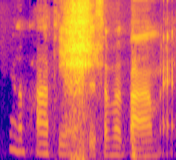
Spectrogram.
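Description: It is said in a small, mousy voice.

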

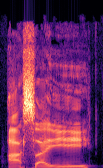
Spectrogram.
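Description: It is said the way Brazilians say it.

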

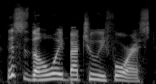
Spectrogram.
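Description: The name is said boldly, with confidence. The speaker calls it right.

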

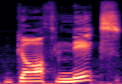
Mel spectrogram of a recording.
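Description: It is said in an imitated Australian accent. "he's Australian. So it'd be like Garth Nix. No, that was bad"

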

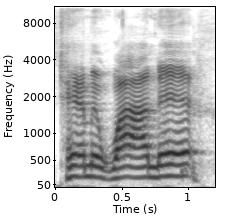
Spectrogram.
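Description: The name is said with a hillbilly twang. This is how the hosts have always said it. "putting more of a redneck hillbilly twist on it"

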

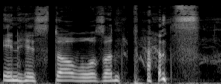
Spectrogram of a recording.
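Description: The line is broken up by laughter. The speaker calls it wrong. "I could not say that without corpsing"

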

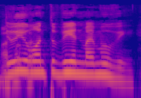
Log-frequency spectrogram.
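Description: It is spoken in an accent that sounds Russian. The speaker calls it wrong. "That's an excellent Russian accent"

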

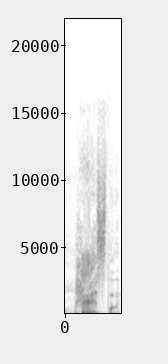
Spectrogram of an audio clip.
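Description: It is said in a Philadelphia accent. This is how the father said it. "my father used to say pasta"

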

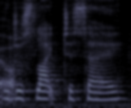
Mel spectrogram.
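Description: It is said in a strong Cockney English accent.

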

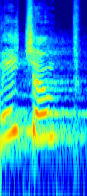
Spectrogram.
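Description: The vowel sounds like the one in cup. The speaker calls it wrong. "We kind of messed up the pronunciation because of our Filipino accent"

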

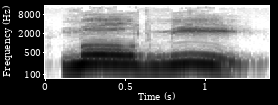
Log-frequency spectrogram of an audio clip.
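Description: The stress falls on the word me.

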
